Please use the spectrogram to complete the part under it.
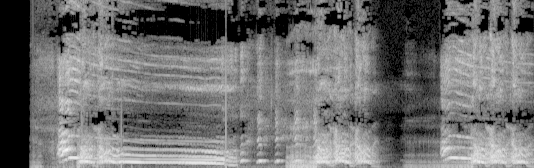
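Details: Black and Tan Coonhound howling along with a woman on a Sunday morning: a long sustained howl with slowly falling pitch, then broken, wavering howls mixed with the woman's voice howling in time.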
